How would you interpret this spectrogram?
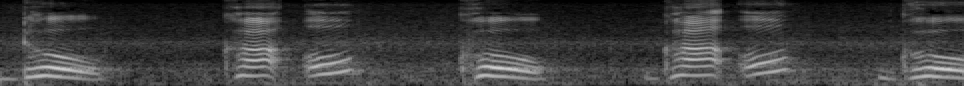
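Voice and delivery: put-on teacher sounding out syllables for kids to repeat; syllable drill. Shown as a demonstration. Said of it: "میرے ساتھ رہیے اور پڑھیے،". (بچوں کو آوازیں جوڑ کر سکھاتی استانی)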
